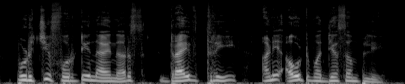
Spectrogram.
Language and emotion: Marathi, neutral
